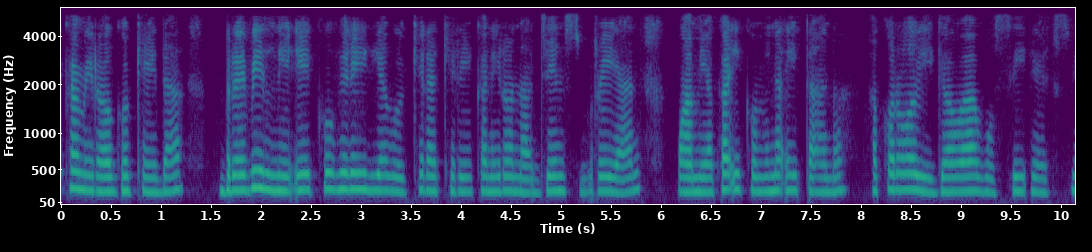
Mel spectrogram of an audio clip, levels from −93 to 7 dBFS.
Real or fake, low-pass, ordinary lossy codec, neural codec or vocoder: fake; 5.4 kHz; AAC, 48 kbps; codec, 16 kHz, 1.1 kbps, Voila-Tokenizer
